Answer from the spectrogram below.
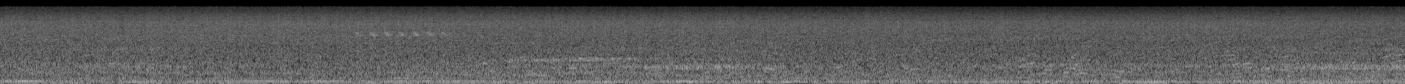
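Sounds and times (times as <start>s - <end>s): rushing water: 0.0s - 14.0s.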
